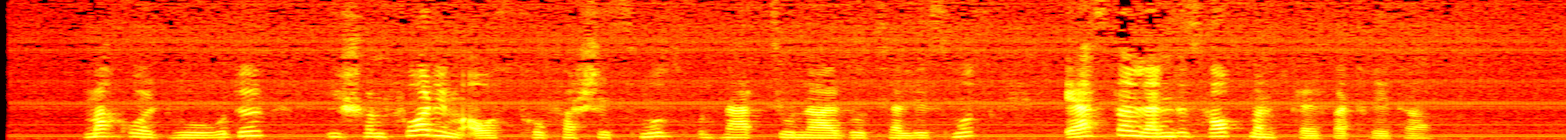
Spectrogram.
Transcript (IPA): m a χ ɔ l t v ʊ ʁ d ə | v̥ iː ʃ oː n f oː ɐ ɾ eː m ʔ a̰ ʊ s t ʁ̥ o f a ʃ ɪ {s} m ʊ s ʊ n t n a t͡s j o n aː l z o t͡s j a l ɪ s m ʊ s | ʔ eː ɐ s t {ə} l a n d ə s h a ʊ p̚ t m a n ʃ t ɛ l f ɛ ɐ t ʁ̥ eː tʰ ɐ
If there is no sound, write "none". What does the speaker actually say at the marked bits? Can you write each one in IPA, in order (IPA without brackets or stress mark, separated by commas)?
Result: s, ɐ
